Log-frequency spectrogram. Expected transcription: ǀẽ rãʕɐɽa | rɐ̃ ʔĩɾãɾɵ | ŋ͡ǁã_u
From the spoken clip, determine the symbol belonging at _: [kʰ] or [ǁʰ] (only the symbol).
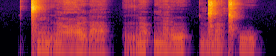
ǁʰ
